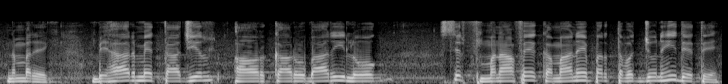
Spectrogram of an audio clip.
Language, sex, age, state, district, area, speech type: Urdu, male, 30-45, Bihar, Gaya, urban, spontaneous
